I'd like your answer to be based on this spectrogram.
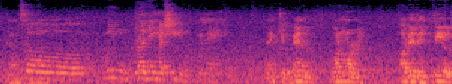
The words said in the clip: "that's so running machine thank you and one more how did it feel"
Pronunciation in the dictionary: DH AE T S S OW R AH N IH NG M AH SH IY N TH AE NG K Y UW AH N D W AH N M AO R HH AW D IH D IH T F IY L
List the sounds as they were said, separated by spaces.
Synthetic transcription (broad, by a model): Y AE S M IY R AH N IH NG M AH SH IY N T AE NG K Y UW AH N D W AH N M AO R HH AW D IH D IH T F IY L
